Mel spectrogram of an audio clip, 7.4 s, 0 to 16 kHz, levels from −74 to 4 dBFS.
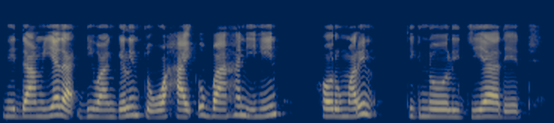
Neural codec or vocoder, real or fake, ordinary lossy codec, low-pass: none; real; none; 7.2 kHz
